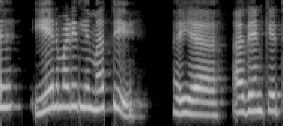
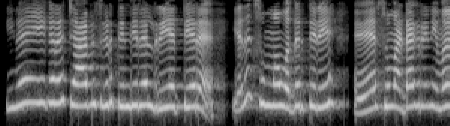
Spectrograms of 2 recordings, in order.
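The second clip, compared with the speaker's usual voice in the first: high, raised retort to mother-in-law; pitched-up telling-off; exasperated scolding; 6 semitones higher, 4 dB louder than usual. Acted. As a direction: shut down the nagging, fed up. Daughter-in-law scolds mother-in-law back.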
